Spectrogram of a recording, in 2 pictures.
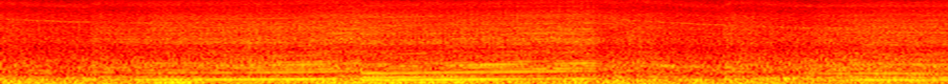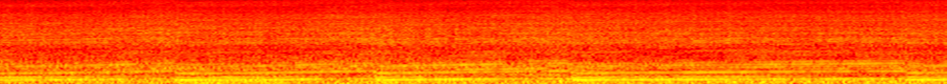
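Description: A racing car engine screams at high revs, climbing in pitch and dropping sharply with each gear change.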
